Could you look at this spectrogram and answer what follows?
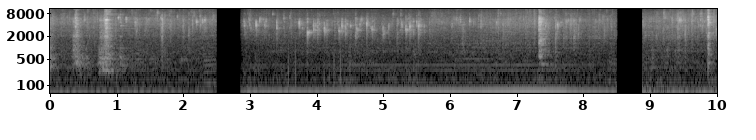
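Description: Chopped onions sizzling in hot oil in a kadai, with a metal spatula clicking and scraping against the pan as they are stirred. The sound drops out briefly twice.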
